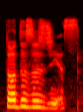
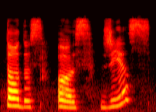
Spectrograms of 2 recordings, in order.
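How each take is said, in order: First: The final s links to the vowel as z. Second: The words are kept separate without linking.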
